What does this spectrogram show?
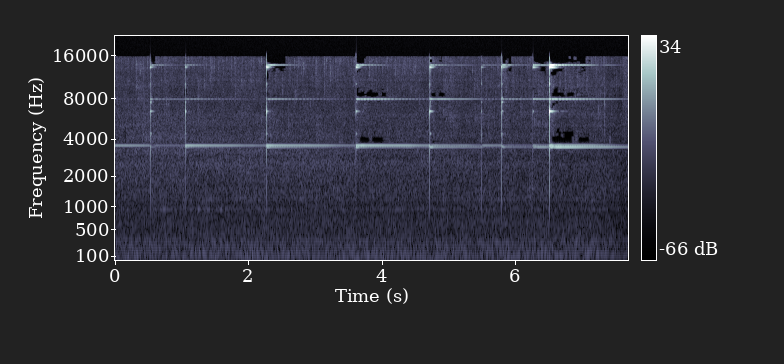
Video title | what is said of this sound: A FAKE GOLD BUFFALO HOW TO SPOT IT and How We Know for Sure! | not that uh a bell-like ring but kind of a more like a dull thud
